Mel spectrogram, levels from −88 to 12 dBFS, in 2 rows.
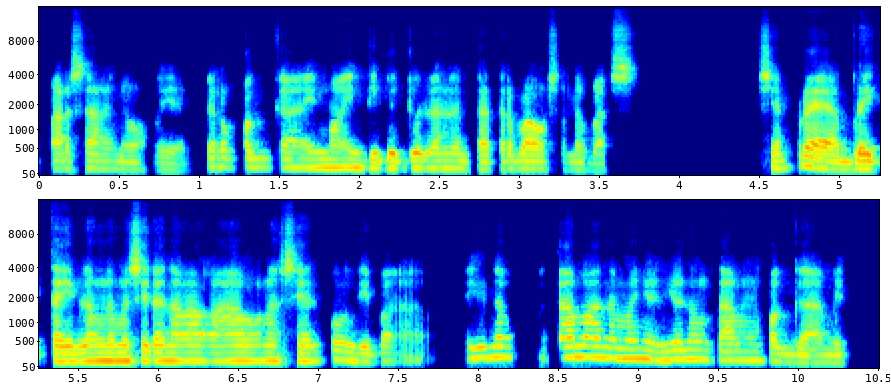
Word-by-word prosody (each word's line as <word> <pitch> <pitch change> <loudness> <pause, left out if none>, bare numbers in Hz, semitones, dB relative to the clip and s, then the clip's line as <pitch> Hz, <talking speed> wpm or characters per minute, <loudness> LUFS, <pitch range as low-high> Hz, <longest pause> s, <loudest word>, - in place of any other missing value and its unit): para 130 +1 -1
sakin 125 -2 -4 0.2
okey 110 - -13
yun. 100 - -19
Pero 155 +1 -4
pagka 145 -1 -4
yung 140 0 -1
mga 140 0 +1
indibidwal 130 0 +1
na 130 - -2
nagtatrabaho 120 0 0
sa 125 - -7
labas, 110 -5 -4 0.8
siyempre 130 -1 +4
break 120 +1 +3
time 130 -1 +6
lang 135 +1 +3
naman 140 0 +5
sila 140 0 +4
nakakahawak 135 0 +1
ng - - 0
cellphone, 140 +2 -2
'di 130 - -1
ba? 130 +1 -9 0.2
Yun 190 +2 -1
ang - - -20 0.2
tama 195 +1 +3
naman 175 -2 0
yun. 160 -4 0
Yun 160 +2 -1
ang 165 -1 -3
tamang 150 -1 -3
paggamit 115 -2 -3
135 Hz, 190 wpm, -23 LUFS, 125-145 Hz, 0.8 s, time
